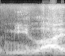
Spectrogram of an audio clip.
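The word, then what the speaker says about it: My Lai: should know is the my life the me Lai Massacre I've heard it pronounced both ways but I think it's the my massacre in 1970 and y l a i two words Massacre um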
